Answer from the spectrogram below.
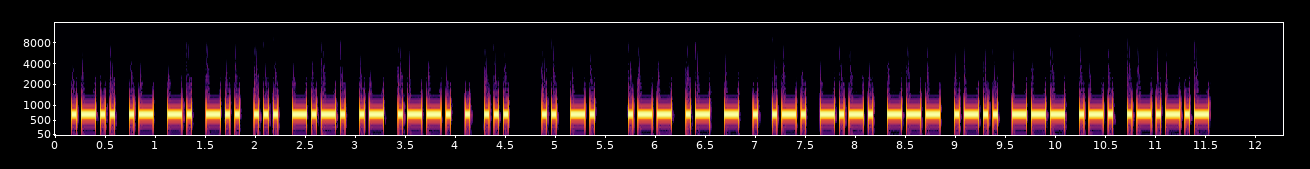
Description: Morse code, heard as a keyed tone, about 25 wpm, 700 Hz. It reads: LANDSCAPES IN WATERCOLOR.
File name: practice / 25wpm / Difficult Sentences with Hints - 25wpm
